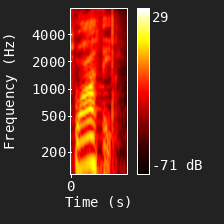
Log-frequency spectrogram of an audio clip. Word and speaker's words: Swati: It's spelled Swati, but I think it's pronounced Swathy. – Swathy. – If I'm understanding that right. Yeah, it's Swathy.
